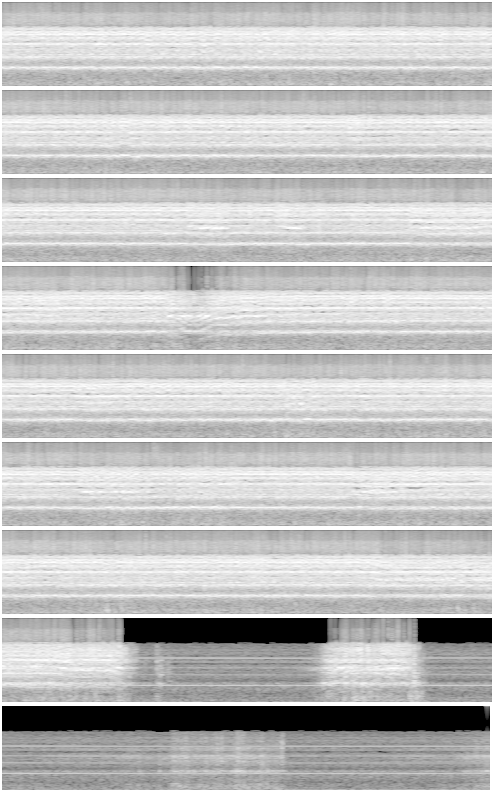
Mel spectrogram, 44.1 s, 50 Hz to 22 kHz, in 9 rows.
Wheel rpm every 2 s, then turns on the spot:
230, 230, 230, 230, 230, 230, 230, 220, 190, 230, 230, 230, 230, 230, 230, 230, 230, 150, 30, 30, 10, 0.
38-42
